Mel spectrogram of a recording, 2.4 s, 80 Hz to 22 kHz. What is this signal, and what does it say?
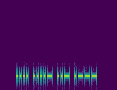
Morse code, heard as a keyed tone, about 36 wpm, 700 Hz. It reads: H4UJ
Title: Four Challenging Letter-Number Combinations 35wpm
